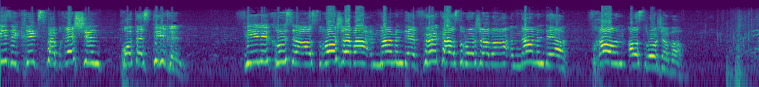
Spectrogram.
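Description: A woman sings loudly through loudspeakers outdoors.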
